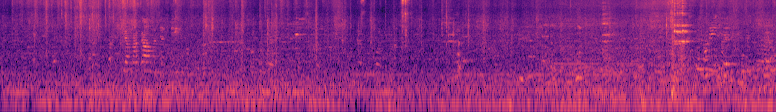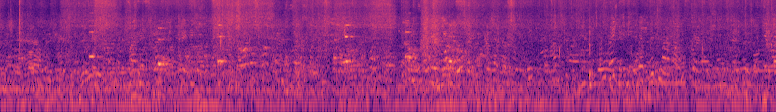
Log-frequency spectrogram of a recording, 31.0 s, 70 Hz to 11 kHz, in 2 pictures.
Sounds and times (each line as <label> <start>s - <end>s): groceries being bagged 0.0s - 5.7s
People in line talking 0.8s - 31.0s
groceries being bagged 16.5s - 31.0s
